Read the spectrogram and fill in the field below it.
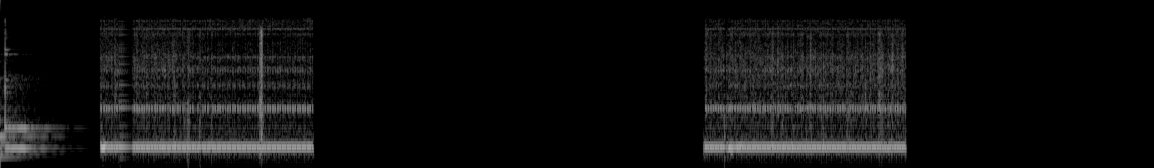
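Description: A telephone call's ringback tone sounds twice, each a steady electronic burst about two seconds long separated by a long silence, clear and alone.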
